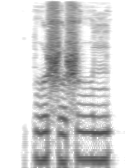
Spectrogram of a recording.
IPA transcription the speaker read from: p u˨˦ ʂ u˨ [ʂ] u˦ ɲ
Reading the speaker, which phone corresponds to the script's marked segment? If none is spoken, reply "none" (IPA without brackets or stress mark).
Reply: ʂ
